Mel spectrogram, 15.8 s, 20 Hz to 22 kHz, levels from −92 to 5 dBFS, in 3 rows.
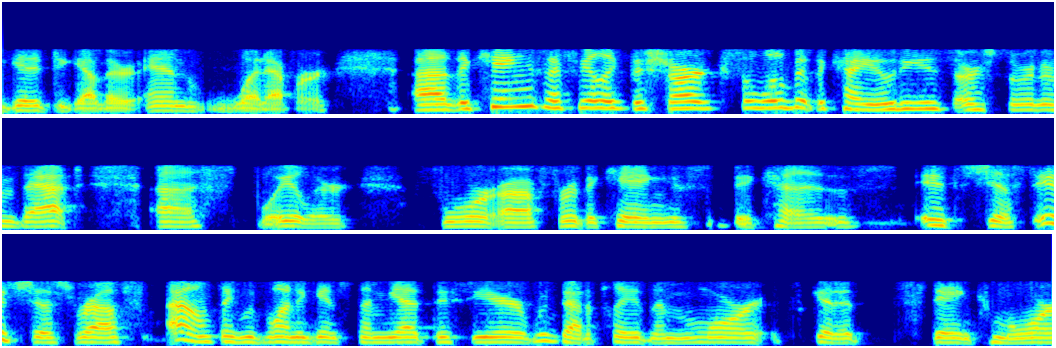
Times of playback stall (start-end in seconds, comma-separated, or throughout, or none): none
